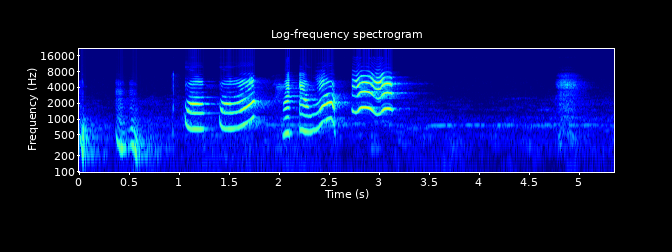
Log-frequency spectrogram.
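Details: Pet parrot indoors giving a quick series of squeaky, wavering, talk-like phrases, each swooping up and down, about five bursts in two seconds, then quiet with one soft note.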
